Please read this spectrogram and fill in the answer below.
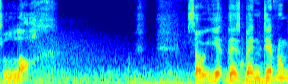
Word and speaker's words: Loch: They don't say Loch Ness, but it's a cross between lock and a snort. It's Loch.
